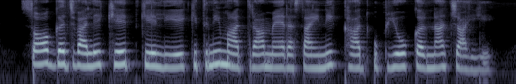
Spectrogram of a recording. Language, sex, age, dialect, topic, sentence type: Hindi, female, 41-45, Garhwali, agriculture, question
